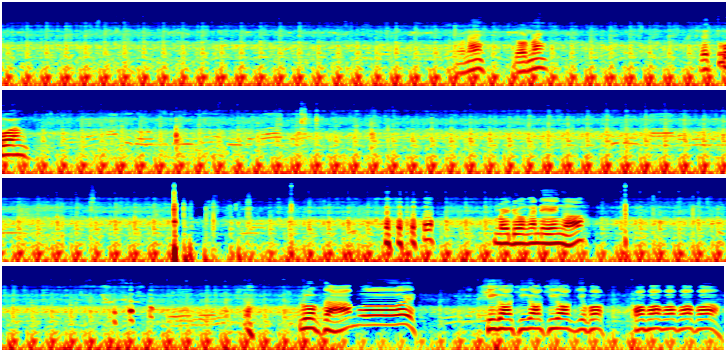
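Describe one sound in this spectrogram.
A boat engine chugs steadily at a low, even beat.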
